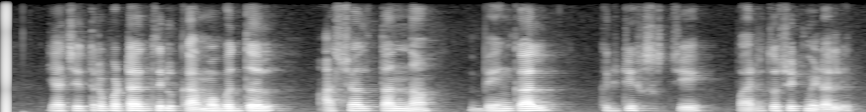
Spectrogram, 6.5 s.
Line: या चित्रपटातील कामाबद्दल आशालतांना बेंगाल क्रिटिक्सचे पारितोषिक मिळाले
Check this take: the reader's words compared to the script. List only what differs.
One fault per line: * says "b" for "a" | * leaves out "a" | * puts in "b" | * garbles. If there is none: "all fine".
all fine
